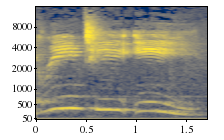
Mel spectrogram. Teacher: so it is high your tongue is high in the front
